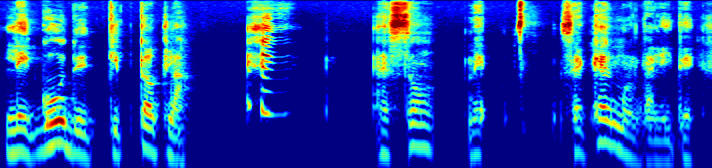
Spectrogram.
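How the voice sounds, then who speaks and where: A man voicing a boastful young Ivorian guy in a comic impression, with a put-on Ivorian accent and loud, jokey street talk. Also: medium pitch, big pitch swings, measured pace, slightly rough. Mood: joking.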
